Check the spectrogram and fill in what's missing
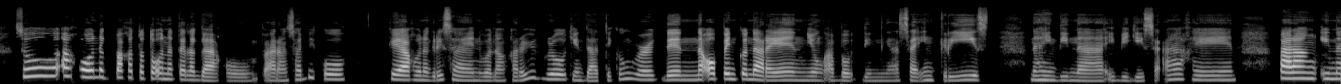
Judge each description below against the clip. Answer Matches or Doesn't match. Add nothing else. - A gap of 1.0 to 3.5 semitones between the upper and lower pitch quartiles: Doesn't match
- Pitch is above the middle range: Matches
